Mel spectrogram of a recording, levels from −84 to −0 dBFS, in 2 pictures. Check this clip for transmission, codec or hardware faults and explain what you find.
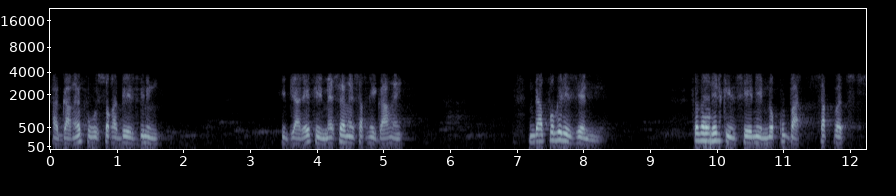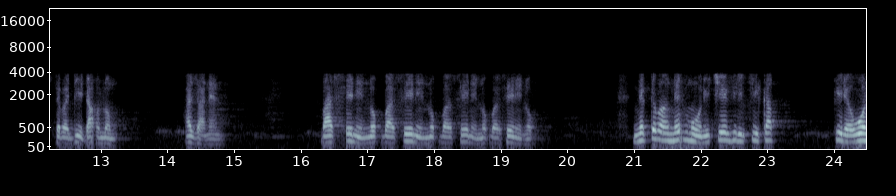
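Two faults are present in this speech clip: GSM full-rate coding throughout, and six short dropouts concealed by the codec.

The GSM full-rate codec damage runs the whole length. The codec models the vocal tract as a filter and drives it with a coarse, regularly spaced pulse train, throwing away most of the excitation detail. That gives the plainly audible buzzy, gravelly grain. The line band sits at about 150 Hz to 3.7 kHz, so there's nothing up top. The sound fits the old 13 kbps full-rate coder.

The lost GSM frames show up at 1.30–1.39 s, 9.82–9.92 s, 12.86–12.90 s, 16.62–16.75 s, 18.98–19.03 s and 21.70–21.73 s. Each gap lasts roughly 20 to 80 ms, and the lengths step in 20 ms units, which fits whole codec frames going missing. The decoder fills each gap by replaying the last good frame's settings. So instead of silence you get a brief rough, metallic ring where the speech should continue.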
